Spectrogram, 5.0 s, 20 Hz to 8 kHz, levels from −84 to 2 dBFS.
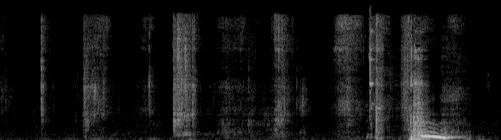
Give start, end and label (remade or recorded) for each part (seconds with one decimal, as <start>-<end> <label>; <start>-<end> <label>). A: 0.0-5.0 recorded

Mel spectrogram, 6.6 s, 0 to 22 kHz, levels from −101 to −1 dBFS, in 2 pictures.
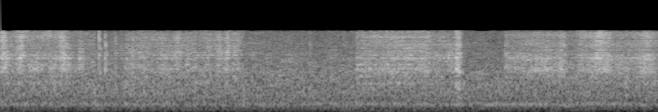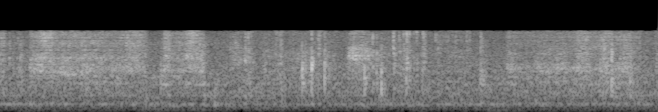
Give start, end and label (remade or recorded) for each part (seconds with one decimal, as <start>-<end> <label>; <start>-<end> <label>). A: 0.0-6.6 recorded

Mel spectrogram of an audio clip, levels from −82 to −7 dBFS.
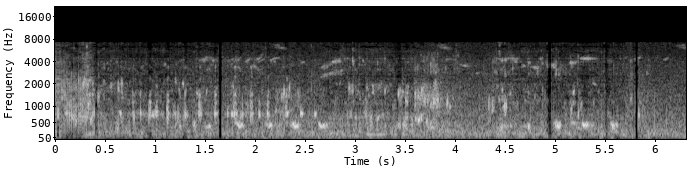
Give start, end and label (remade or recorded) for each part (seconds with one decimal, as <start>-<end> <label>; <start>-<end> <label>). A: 0.0-1.4 remade; 1.4-2.7 recorded; 2.7-3.6 remade; 3.6-4.4 recorded; 4.4-5.7 remade; 5.7-6.3 recorded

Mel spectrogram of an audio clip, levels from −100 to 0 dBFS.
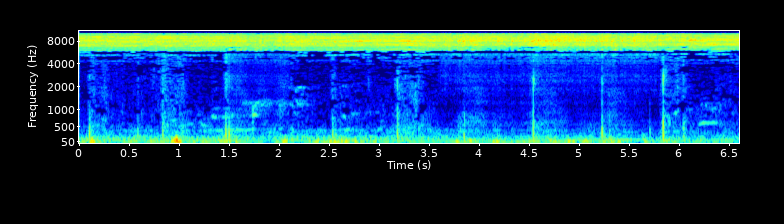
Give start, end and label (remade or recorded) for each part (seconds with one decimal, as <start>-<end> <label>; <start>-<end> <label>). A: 0.0-1.5 recorded; 1.5-2.1 remade; 2.1-3.6 recorded; 3.6-5.8 remade; 5.8-6.6 recorded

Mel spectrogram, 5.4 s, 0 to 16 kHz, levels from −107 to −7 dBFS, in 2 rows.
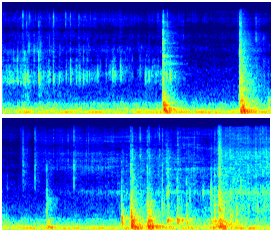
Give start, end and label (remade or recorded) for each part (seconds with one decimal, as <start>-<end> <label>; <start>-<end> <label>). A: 0.0-2.1 recorded; 2.1-3.7 remade; 3.7-5.4 recorded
